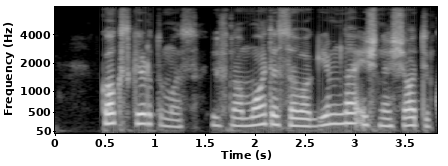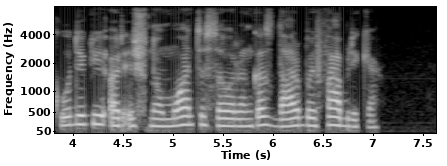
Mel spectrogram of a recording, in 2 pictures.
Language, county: Lithuanian, Klaipėda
